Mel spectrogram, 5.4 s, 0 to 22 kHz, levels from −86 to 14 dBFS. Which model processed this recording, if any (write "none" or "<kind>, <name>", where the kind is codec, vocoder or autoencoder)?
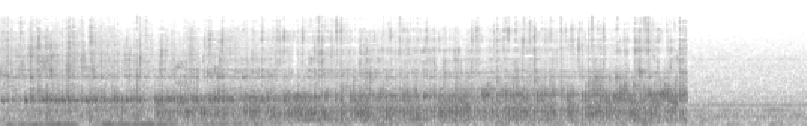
none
